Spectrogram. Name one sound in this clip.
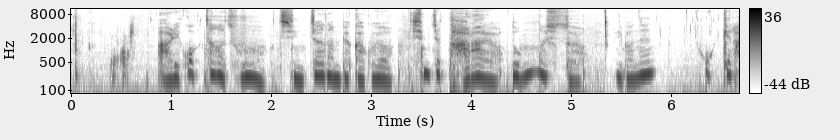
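A young woman hums and makes high vocal sounds close to a microphone.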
